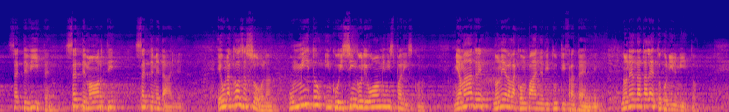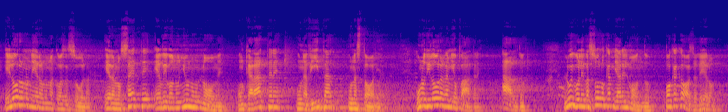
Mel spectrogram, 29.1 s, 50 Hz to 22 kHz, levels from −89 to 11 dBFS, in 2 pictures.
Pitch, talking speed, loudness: 155 Hz, 150 wpm, -16 LUFS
